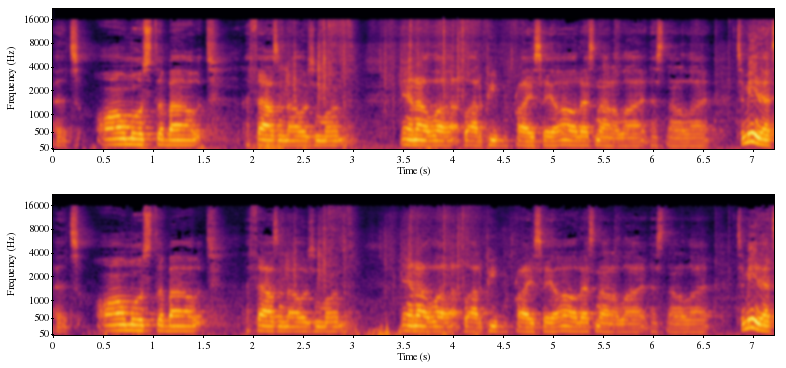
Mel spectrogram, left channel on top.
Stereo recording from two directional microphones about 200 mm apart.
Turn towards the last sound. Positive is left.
turn(degrees=5)  # may be behind; listen again after turning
